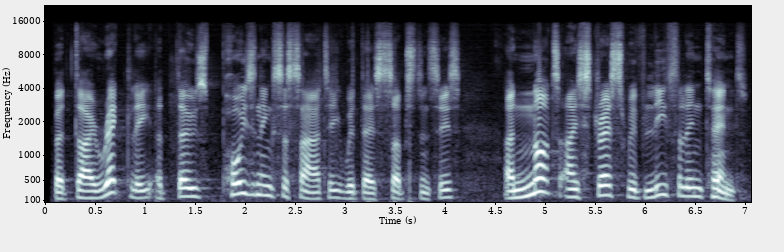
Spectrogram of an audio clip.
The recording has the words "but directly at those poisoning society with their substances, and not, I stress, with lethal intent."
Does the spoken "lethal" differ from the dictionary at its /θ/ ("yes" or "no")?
no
